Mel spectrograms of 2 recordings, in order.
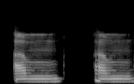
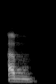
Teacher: Kalau ba kan agak agak nempel dikit ya ab. Tapi kalau kalau mim itu nempel nempelnya lebih ringan lebih ringan daripada ba.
